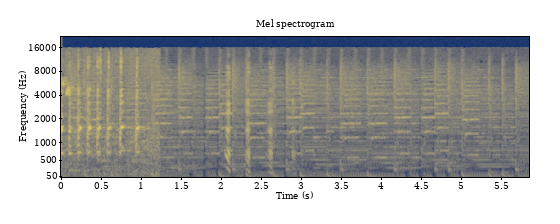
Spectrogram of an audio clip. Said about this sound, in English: Yeah, this goes on for 4 minutes. I figured just like background music this here. Yeah. That is also a Stellar Sea Eagle.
